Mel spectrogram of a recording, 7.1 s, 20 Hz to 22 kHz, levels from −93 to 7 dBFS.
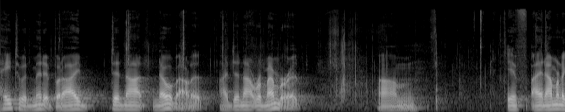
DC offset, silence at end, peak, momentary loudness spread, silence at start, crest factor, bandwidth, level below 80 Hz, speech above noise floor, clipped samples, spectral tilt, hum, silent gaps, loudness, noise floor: under 0.1%; 0 s; -10 dBFS; 17 LU; 0 s; 22 dB; 16 kHz; -66 dBFS; 34 dB; under 0.1%; -8 dB/octave; none; none; -30 LUFS; -63 dBFS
